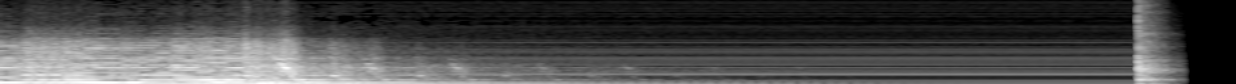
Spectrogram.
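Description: Closing chord of a heavy rock song: distorted electric guitars and bass hold a chord, with a last hit about a second and a half in. The chord then rings out and slowly fades. A short loud burst near the end cuts off abruptly into silence.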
